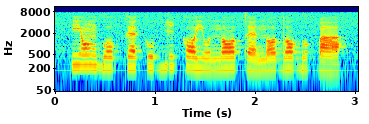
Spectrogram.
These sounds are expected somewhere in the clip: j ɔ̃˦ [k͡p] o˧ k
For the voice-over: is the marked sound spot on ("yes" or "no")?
no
